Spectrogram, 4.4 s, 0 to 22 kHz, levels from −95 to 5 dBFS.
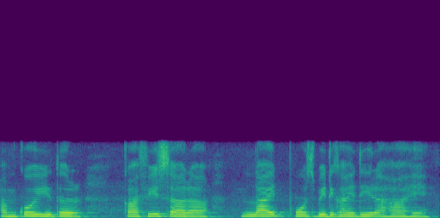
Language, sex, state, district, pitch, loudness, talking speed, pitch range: Hindi, female, Arunachal Pradesh, Lower Dibang Valley, 200 Hz, -15 LUFS, 150 wpm, 195-210 Hz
